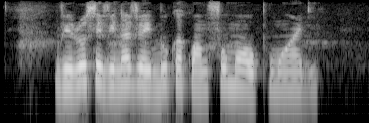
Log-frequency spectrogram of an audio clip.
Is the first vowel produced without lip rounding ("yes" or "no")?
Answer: yes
